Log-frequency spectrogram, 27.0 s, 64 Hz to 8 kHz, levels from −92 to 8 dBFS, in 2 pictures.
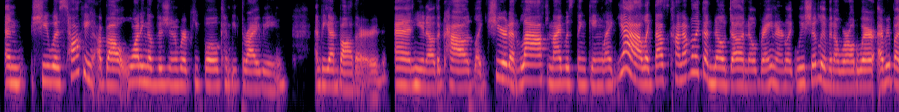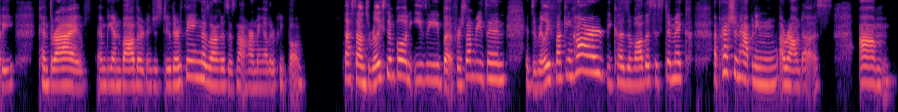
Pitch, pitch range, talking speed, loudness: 215 Hz, 200-245 Hz, 205 wpm, -23 LUFS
